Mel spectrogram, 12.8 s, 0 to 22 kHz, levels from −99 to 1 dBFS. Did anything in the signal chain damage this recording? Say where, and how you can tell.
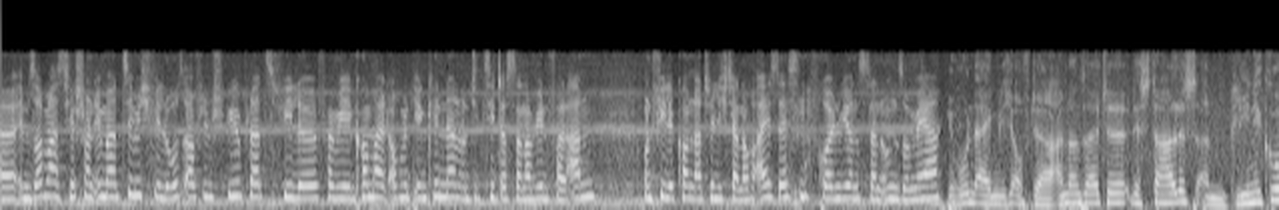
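No, nothing in the chain damaged this audio. It passed through a call path whose codec leaves nothing above 8 kHz, a band limit that fits wideband G.722.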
